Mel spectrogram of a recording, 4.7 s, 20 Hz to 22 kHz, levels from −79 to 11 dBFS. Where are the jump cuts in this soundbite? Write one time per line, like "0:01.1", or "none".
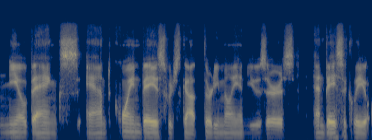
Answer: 0:03.7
